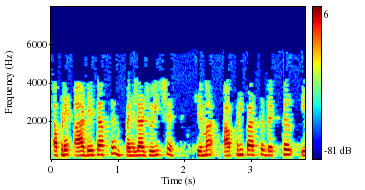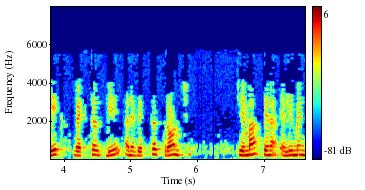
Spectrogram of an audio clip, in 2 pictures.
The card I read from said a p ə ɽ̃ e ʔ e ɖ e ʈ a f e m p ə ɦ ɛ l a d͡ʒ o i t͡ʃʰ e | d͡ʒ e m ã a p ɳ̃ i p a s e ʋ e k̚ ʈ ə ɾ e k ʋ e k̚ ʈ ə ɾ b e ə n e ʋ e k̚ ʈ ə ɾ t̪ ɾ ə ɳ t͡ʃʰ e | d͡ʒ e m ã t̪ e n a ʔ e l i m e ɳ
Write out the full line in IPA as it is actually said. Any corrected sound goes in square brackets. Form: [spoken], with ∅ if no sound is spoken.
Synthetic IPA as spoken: a p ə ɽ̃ e ʔ [a] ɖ e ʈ a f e m p ə ɦ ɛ l a d͡ʒ o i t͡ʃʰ e | d͡ʒ e m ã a p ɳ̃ i p a s e ʋ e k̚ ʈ ə ɾ e k ʋ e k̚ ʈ ə ɾ b e ə n e ʋ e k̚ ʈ ə ɾ t̪ ɾ ə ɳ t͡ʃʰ e | d͡ʒ e m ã t̪ e n a ʔ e l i m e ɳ

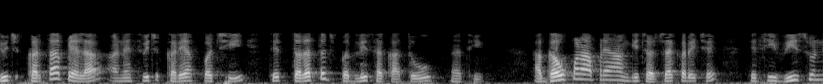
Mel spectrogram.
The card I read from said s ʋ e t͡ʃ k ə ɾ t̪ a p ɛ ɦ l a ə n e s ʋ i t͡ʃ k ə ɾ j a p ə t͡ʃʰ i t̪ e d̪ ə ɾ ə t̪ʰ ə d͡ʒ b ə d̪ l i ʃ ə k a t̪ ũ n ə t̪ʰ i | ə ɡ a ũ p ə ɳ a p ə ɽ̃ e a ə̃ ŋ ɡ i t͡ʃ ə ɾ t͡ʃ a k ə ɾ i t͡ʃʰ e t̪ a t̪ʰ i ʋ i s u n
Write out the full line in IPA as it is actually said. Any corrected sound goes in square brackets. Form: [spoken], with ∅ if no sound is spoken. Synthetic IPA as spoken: s ʋ [i] t͡ʃ k ə ɾ t̪ a p ɛ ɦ l a ə n e s ʋ i t͡ʃ k ə ɾ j a p ə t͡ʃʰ i t̪ e [t̪] ə ɾ ə [t̪] ə d͡ʒ b ə d̪ l i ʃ ə k a t̪ ũ n ə t̪ʰ i | ə ɡ a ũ p ə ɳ a p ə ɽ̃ e a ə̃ ŋ ɡ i t͡ʃ ə ɾ t͡ʃ a k ə ɾ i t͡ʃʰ e t̪ [e] t̪ʰ i ʋ i s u n

